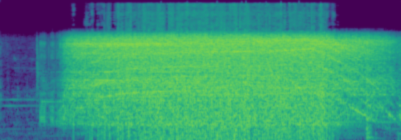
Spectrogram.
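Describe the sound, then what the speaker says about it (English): A loud, steady power drill grinds through armature material for about four seconds, a rough continuous whir with no voices. "I figure I can just drill right through to the other side."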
